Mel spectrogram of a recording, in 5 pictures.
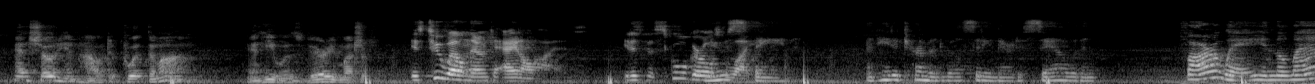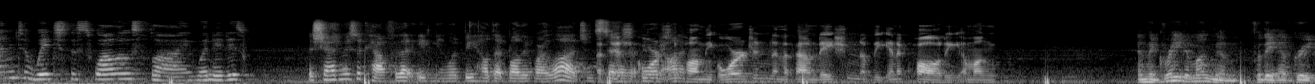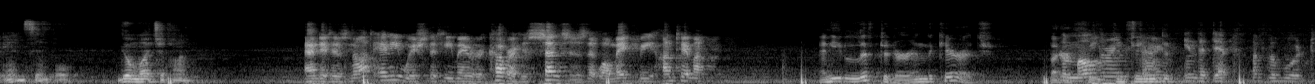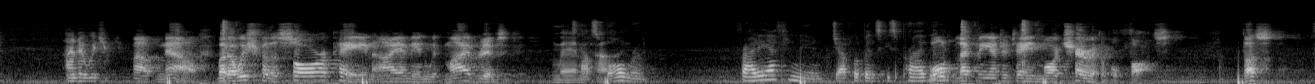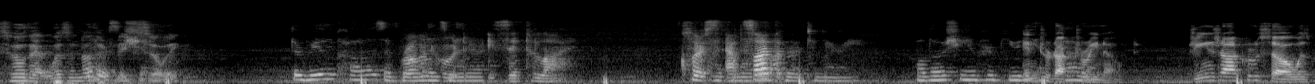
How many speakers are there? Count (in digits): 10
